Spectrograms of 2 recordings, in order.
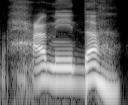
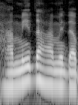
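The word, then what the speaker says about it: حمده: দ আকার দা হামিদা শেষে একটা হ দিলে যেমন আমরা উচ্চারণটা বলি হামিদাহ এরকম করে শব্দটা বলতে হবে আর যদি হামিদা হামিদা পড়ি এই হ অক্ষরটা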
